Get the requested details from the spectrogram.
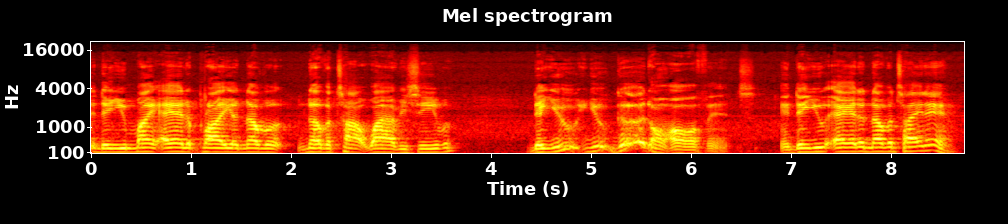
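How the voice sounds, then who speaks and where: A young man running a casual sports commentary vlog, talking loosely and repeating himself with "you feel me" and "you know". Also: mid-range voice. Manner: loose and conversational, repeats phrases, keeps saying "you feel me". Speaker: sports vlogger.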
